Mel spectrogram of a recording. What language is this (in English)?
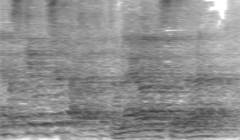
Hebrew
